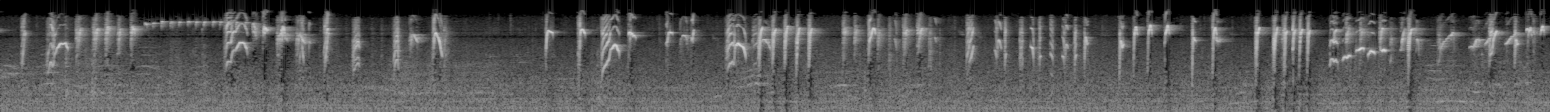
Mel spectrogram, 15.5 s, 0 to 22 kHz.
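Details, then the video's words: Sunbird (kolibri ninja) in energetic song, intended as master song for a white-rumped shama. A long, steady high whistle leads into lengthy, dense streams of rapid, needle-thin chips and twitters, with a rising slurred note late on. "SUARA BURUNG KOLIBRI NINJA GACOR/100% COCOK BUAT MASTERAN MURAY BATU"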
